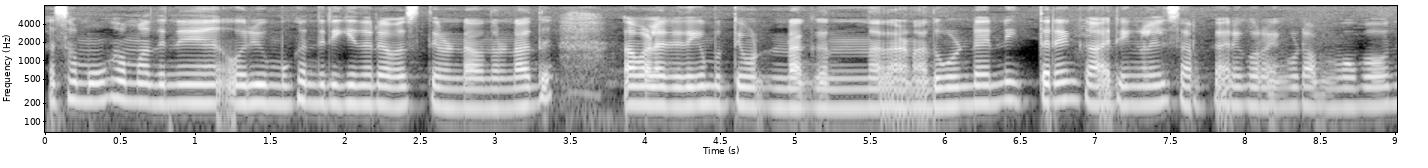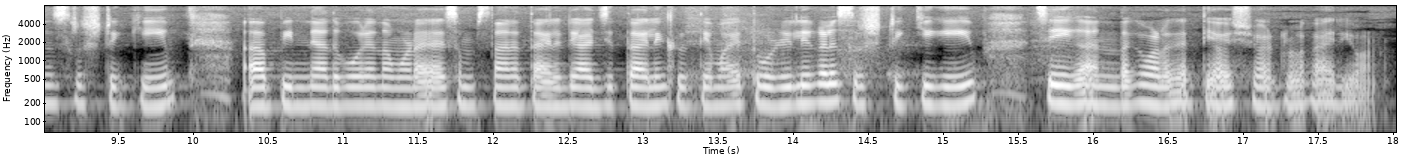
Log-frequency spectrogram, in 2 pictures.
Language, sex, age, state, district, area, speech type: Malayalam, female, 30-45, Kerala, Kollam, rural, spontaneous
